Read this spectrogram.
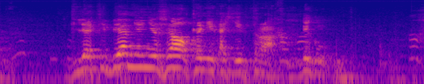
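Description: A man speaks loudly and theatrically.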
